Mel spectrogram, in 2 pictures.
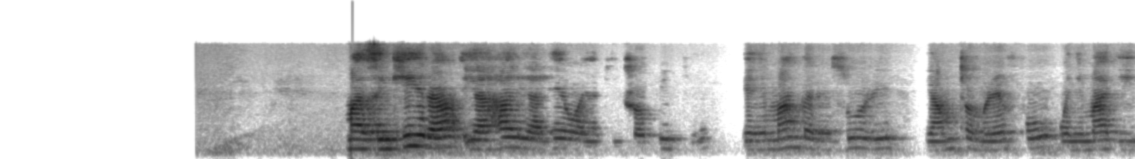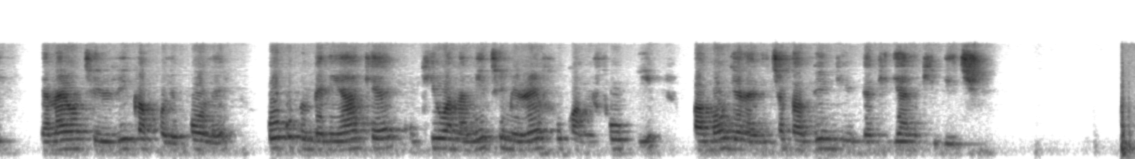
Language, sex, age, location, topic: Swahili, female, 25-35, Dar es Salaam, agriculture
